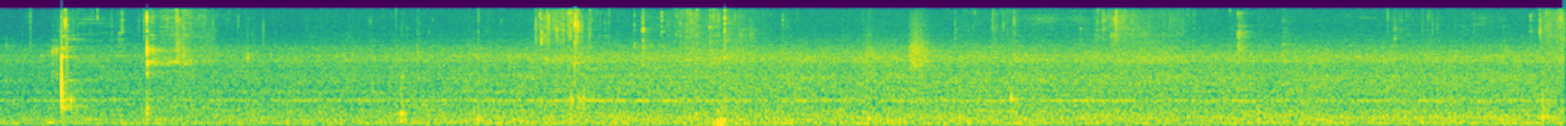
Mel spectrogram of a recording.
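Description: A fork and spatula scraping and clicking against a metal sheet pan as roasted Brussels sprouts and squash are lifted off it. A few sharp clicks stand out over a steady background hiss.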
